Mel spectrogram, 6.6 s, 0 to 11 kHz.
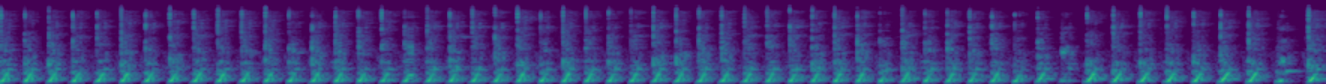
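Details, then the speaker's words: Kohler K301 stationary single-cylinder engine, first start after checking over, chainsaw mix added for lube: thumping about 105 beats a minute but uneven, wandering and stumbling; idle speed needs adjustment. "oh she needs a little adjustment on the idle circuit not idle circuit the idle speed I should say"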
